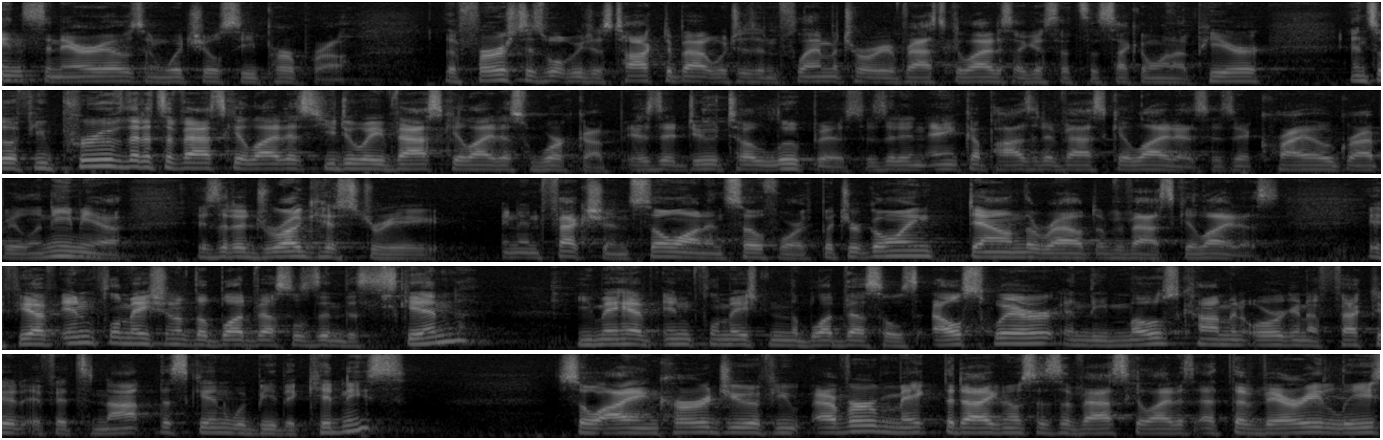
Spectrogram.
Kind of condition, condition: setting, large echoing room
